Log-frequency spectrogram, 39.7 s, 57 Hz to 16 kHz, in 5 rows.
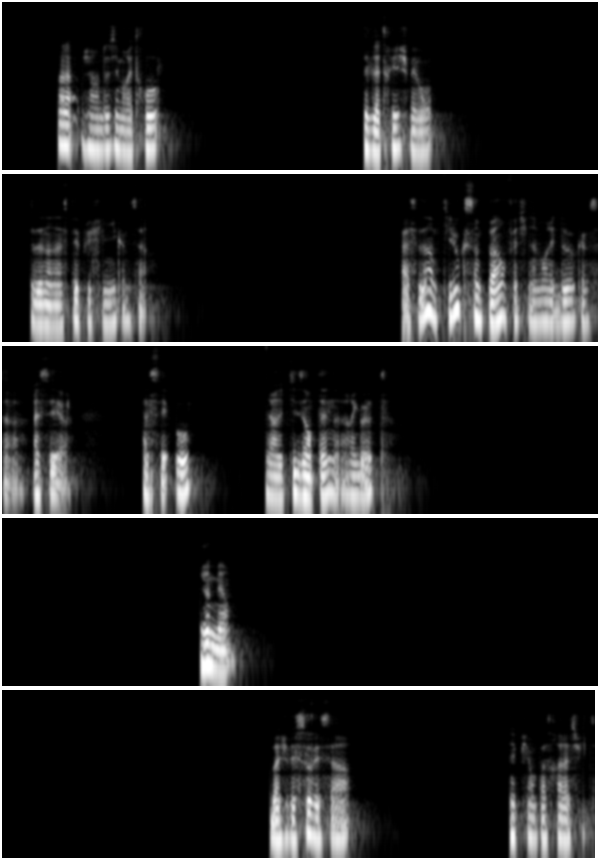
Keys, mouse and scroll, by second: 0.0 alt+click, 1.0 click, 1.6 middle click, 2.4 scroll, 3.4 alt+click, 5.7 click, 8.1 alt+click, 9.0 alt+click, 9.9 alt+right click, 10.3 click, 14.5 alt+click, 19.2 click, 21.6 alt+click, 23.1 alt+click, 33.9 alt+click, 34.6 scroll, 35.8 ctrl+s.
